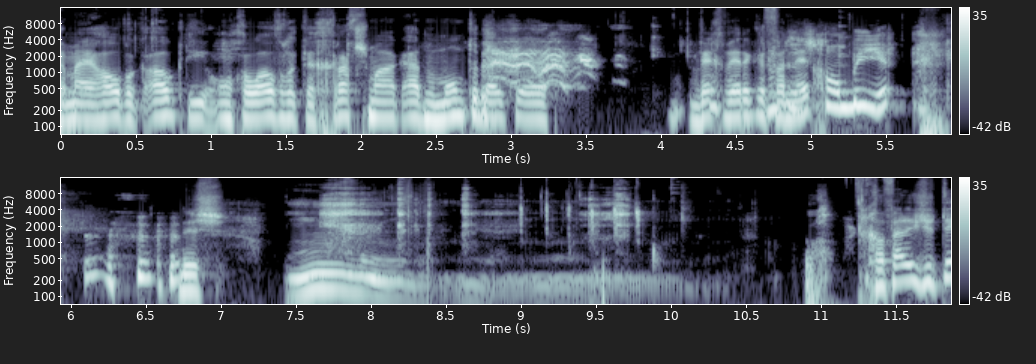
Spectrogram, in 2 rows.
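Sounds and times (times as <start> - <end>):
speech: 0.0 - 3.4, 4.0 - 8.4, 10.9 - 11.8
laughter: 2.8 - 5.0, 5.8 - 7.0
crunchy chewing of a bite of snack: 8.0 - 11.3.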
